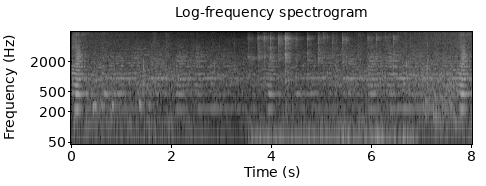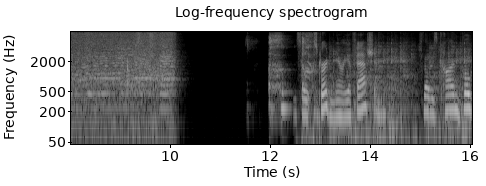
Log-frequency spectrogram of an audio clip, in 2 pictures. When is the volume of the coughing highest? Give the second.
12 s.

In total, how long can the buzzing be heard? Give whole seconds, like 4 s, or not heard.
10 s.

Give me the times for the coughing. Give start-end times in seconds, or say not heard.
0.4-1.6, 7.0-7.7, 11.5-13.5.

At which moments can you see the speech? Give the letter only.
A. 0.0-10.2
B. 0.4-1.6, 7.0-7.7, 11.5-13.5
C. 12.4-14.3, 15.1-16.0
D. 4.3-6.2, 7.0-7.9
C.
